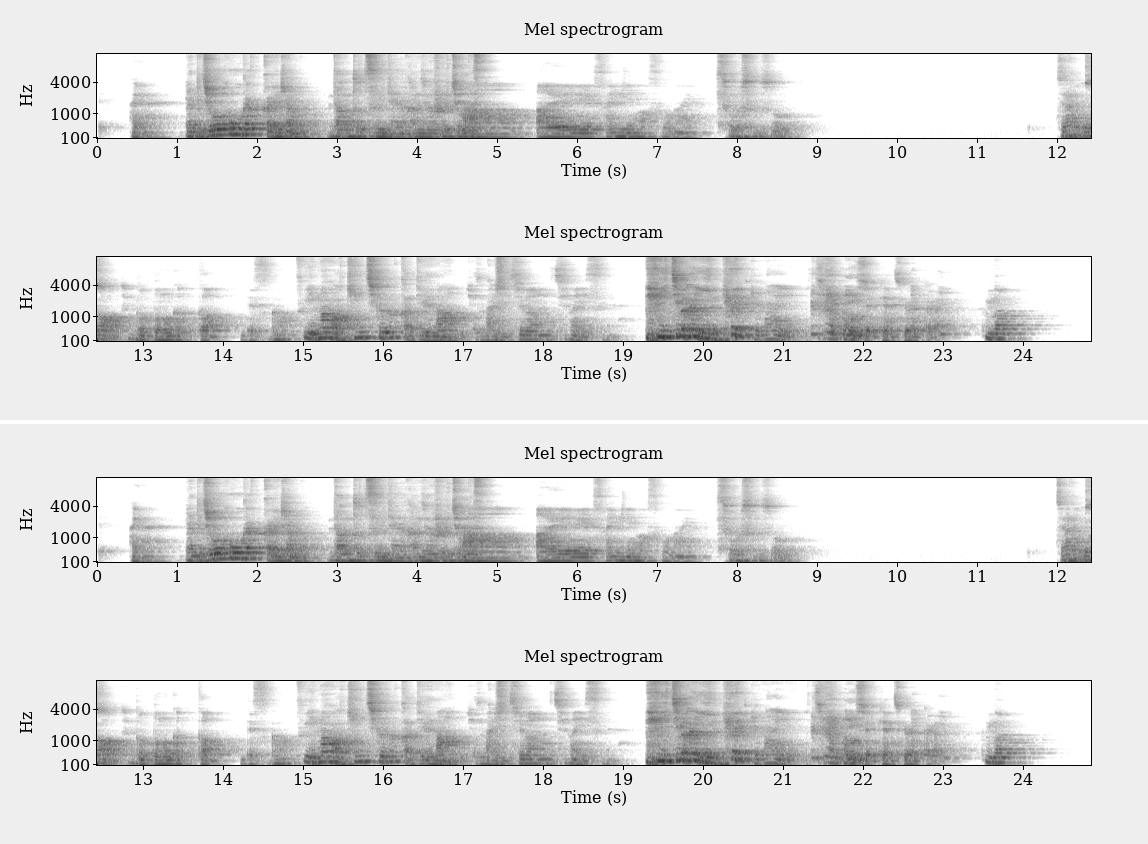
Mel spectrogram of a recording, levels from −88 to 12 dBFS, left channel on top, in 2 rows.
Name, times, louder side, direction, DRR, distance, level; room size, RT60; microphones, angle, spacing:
voice 1, 0.4-0.8 4.5-7.5 7.9-8.4 12.0-12.7 12.9-13.9 14.3-14.9 16.6-16.9 17.3-18.8 20.6-21.1 21.4-23.0, equal, 70° right, -1 dB, 0.5 m, -32 dB
voice 2, 1.1-4.7 6.5-6.8 7.7-8.6 12.1-12.2 12.8-13.0 14.6-14.7 15.0-16.9 17.2-17.8 19.3-20.5 21.4-22.0 23.5-23.7, left 1 dB, 40° left, -7 dB, 1.1 m, -25 dB
3.0 x 2.1 x 2.3 m, 0.93 s
head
